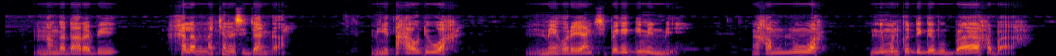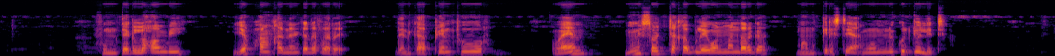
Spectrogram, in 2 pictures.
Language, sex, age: Wolof, male, 25-35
